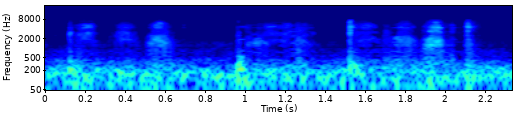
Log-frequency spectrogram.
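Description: Faint, irregular scratches and light taps of a stylus drawing short strokes on a pen tablet.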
